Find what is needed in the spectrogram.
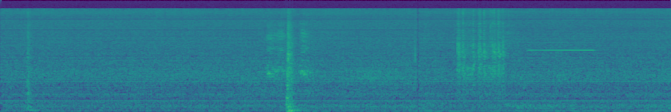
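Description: Quiet room tone with a faint steady hum. A single sharp knock comes about four seconds in, a short noisy rasp around seven seconds, and a thin high tone lasting about a second near nine seconds.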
